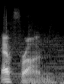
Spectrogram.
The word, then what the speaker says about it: Efron: his last name zac efron zac efron infinite emphasis on the f zac efron uh i don't know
